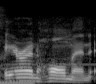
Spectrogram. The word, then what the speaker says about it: Arron Holman: Do you ever think that your name sounds like a-hole human, like asshole human? – 100%. That is intentional, and I'll tell what. Oh, that's 100% intentional. Because, listeners, my name is Aaron Holman, and it's spelled A-R-R-O-N-H-O-L-M-A-N.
